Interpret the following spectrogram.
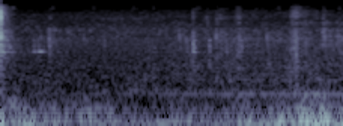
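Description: Faint clicks and light scraping of high-tensile fence wire being fed through a hole in a PVC T-post, over a steady low rumble.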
